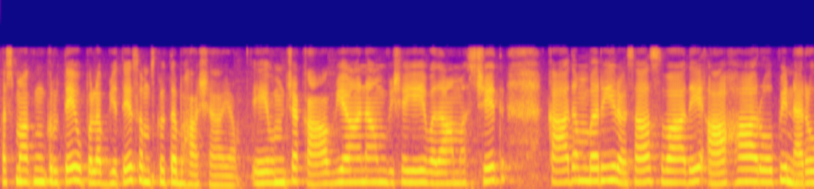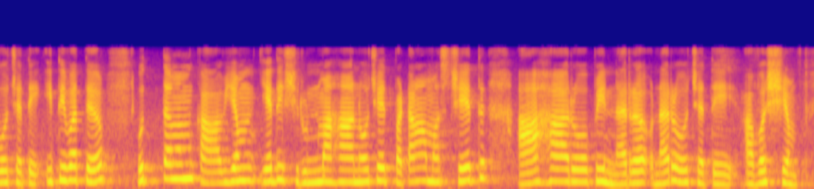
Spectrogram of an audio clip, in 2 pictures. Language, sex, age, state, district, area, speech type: Sanskrit, female, 30-45, Andhra Pradesh, Visakhapatnam, urban, spontaneous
